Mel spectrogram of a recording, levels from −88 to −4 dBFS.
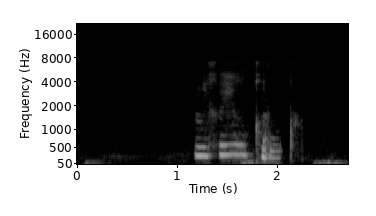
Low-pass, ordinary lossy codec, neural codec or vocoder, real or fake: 7.2 kHz; none; codec, 44.1 kHz, 2.6 kbps, DAC; fake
